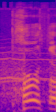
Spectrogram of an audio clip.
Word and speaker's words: Hertha: in the first half Hertha Robinson Bertha rhymes with Bertha and there he is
